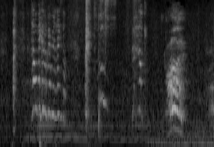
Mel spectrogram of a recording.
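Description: A few short, high, wavering vocal calls, whiny in tone: two about a second in and a longer one rising and falling about three and a half seconds in, with a few light knocks in between.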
